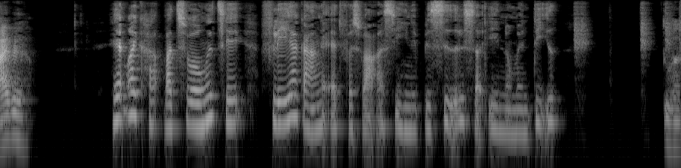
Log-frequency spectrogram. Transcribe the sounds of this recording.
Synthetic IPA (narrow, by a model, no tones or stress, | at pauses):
ɪʋe | henʁɛɡ̥ʋɑ̈t͡sʰʋɔ̽ŋəð̩ˠt͡sʰe̝lfle̝ːɐɡ̥ɑ̈ŋəʔæd̥fɒ̽sʋɑ̰̈ːsiːnəb̥e̝sið̞̰ˠl̩sɐʔinomænd̥ḭːð̞̩ˠ | d̥uɑ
